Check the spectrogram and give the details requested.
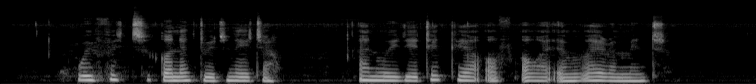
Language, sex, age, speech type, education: Nigerian Pidgin, female, 30-45, read, primary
